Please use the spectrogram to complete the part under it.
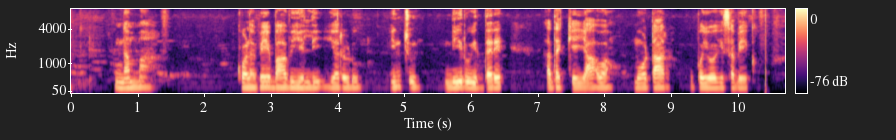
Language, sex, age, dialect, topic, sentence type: Kannada, male, 18-24, Central, agriculture, question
